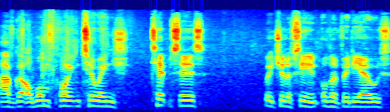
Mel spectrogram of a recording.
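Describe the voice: A man with a fairly bright tone and fairly even intonation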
